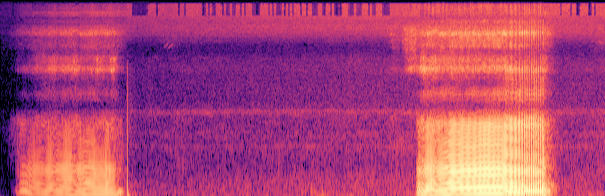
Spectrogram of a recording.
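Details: Dog snoring loudly: deep, droning, voiced breath sounds on inhalation, separated by quiet pauses.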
